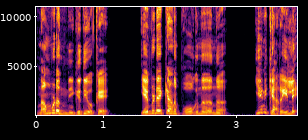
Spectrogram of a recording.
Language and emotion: Malayalam, angry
